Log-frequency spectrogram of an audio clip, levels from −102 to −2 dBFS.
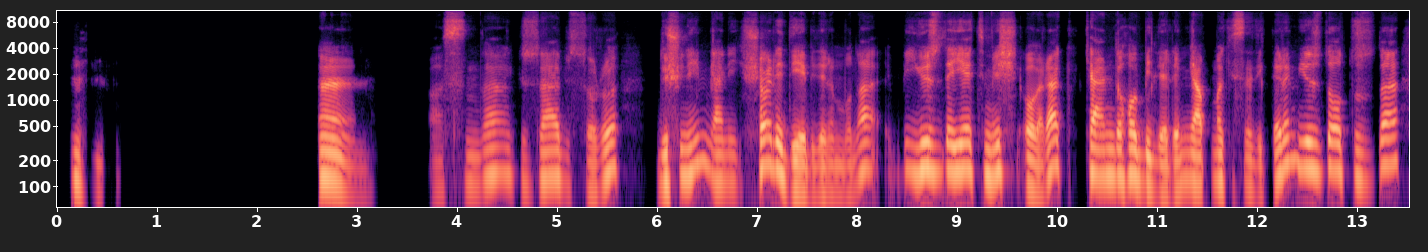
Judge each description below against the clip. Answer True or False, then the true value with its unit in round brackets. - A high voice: False (130 Hz)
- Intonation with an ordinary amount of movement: False (5.8 semitones)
